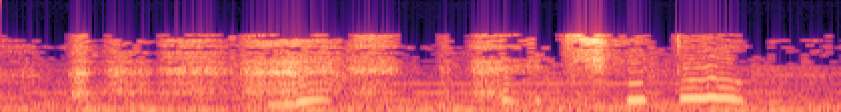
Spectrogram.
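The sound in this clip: Heavy, ragged gasping breaths from a man, like someone struggling for air after falling into water, several sharp voiced gasps with whimpering edges rising and falling unevenly.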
